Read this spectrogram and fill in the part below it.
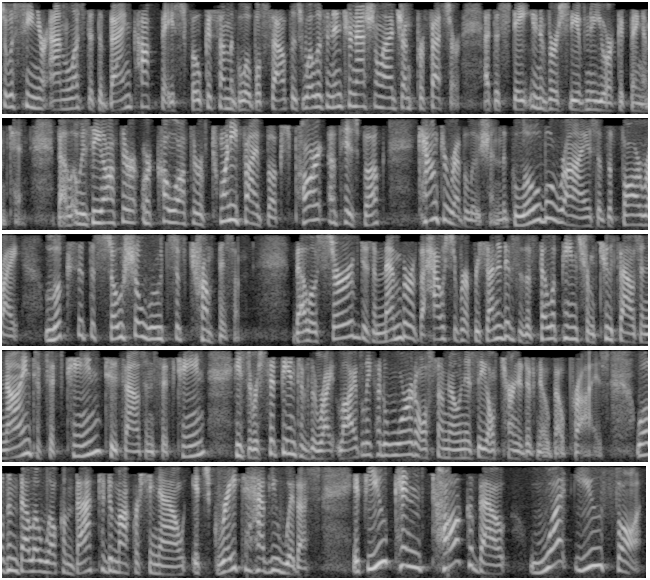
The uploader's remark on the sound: Live & Call-In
